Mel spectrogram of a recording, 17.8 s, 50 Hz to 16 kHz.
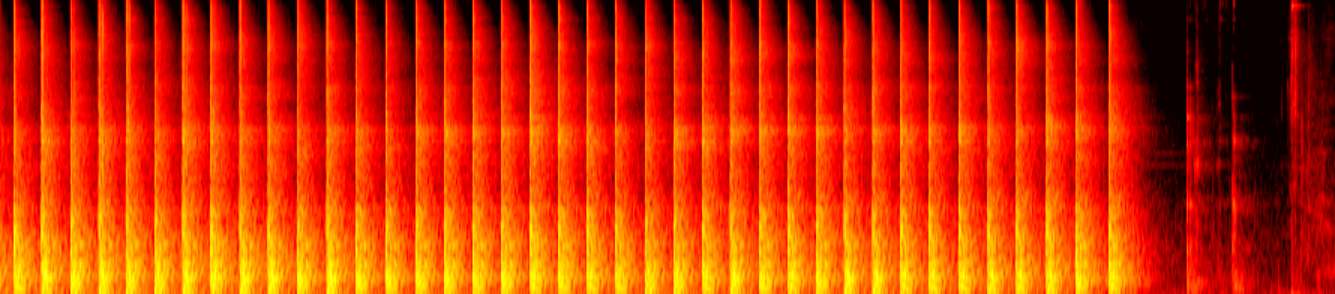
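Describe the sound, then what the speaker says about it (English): A hammer strikes a piece of lead sheet about 3 millimetres thick laid over a pressblech die, sounding as a long run of evenly spaced, sharp metallic blows, close and loud, before stopping into near silence. "place it over the die and hit it with the hammer"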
